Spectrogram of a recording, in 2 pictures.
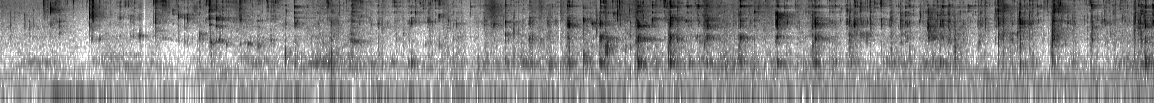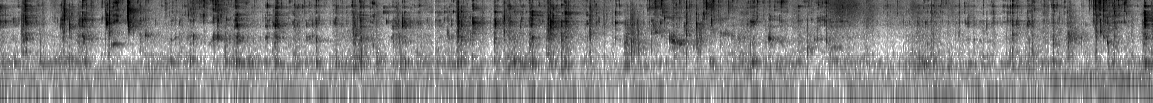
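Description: Close-miked chewing of sticky dried papaya by two people: dense, irregular clicks that go on throughout.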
